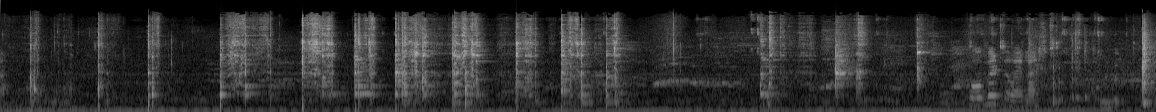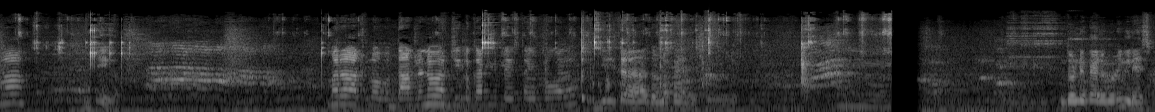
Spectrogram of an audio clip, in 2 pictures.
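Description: A metal ladle scrapes and clatters against a steel pot.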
